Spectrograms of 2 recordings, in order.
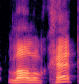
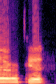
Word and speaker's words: Larroquette: John Laloquette, or I'm not sure how you pronounce his name, is John in it. Larroquette.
